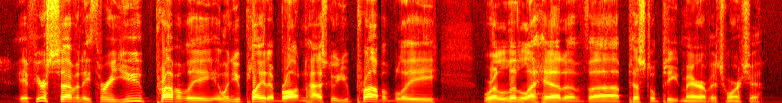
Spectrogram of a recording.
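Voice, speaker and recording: Against a quiet background, a man with an American accent speaks fairly quickly at a medium pitch. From North Carolina. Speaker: talk show host. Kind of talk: interview. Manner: halting, repetitive fillers.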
